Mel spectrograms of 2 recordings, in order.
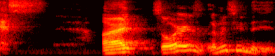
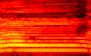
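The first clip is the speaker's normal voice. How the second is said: high, loud imitated child's cry; mock child's wail; 10 semitones higher, 5 dB louder than usual. Host imitating a hungry child's wail.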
